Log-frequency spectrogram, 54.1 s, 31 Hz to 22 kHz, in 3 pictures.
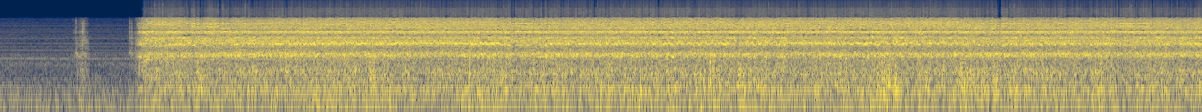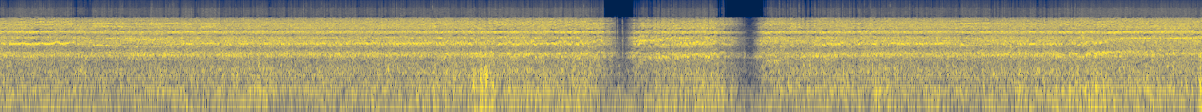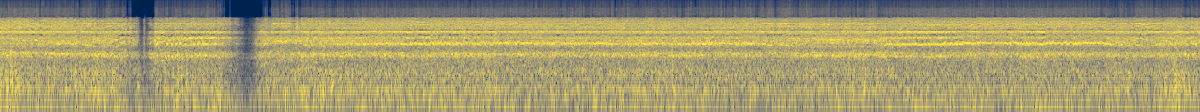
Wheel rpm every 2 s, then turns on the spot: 10, 180, 230, 230, 230, 240, 230, 230, 230, 220, 220, 230, 230, 150, 130, 220, 230, 270, 240, 110, 190, 230, 230, 230, 210, 230, 230.
none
